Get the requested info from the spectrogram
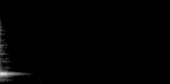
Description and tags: MEDIUM COWBELL OF GOD 013
drum, cowbell, more, pack, god, kit, real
